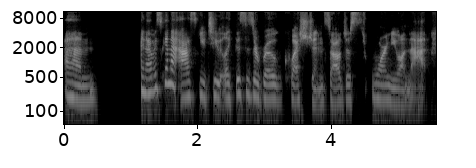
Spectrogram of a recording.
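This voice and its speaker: A woman speaks at a moderate pace in a warm, somewhat breathy tone against a quiet background. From Nashville, Tennessee. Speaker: ministry founder and podcast host. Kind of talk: casual interview chat. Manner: warm, encouraging.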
